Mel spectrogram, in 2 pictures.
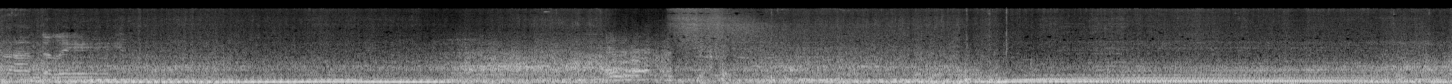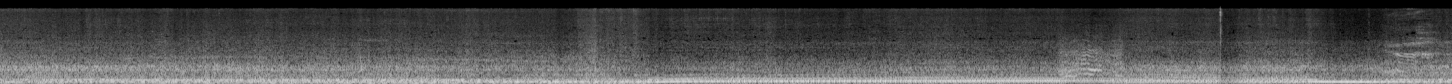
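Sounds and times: car engine: 0.0 - 29.0
tyres hissing on wet pavement: 6.6 - 8.2.

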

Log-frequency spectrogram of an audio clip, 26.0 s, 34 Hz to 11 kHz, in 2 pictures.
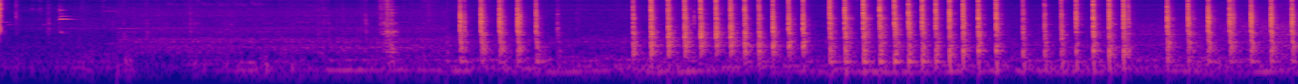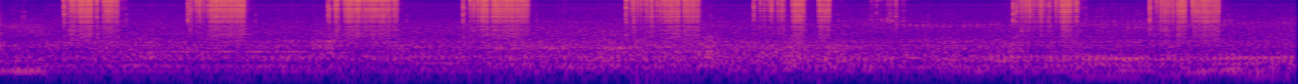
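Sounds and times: hammer tapping on sheet steel: 6.3 - 13.1.

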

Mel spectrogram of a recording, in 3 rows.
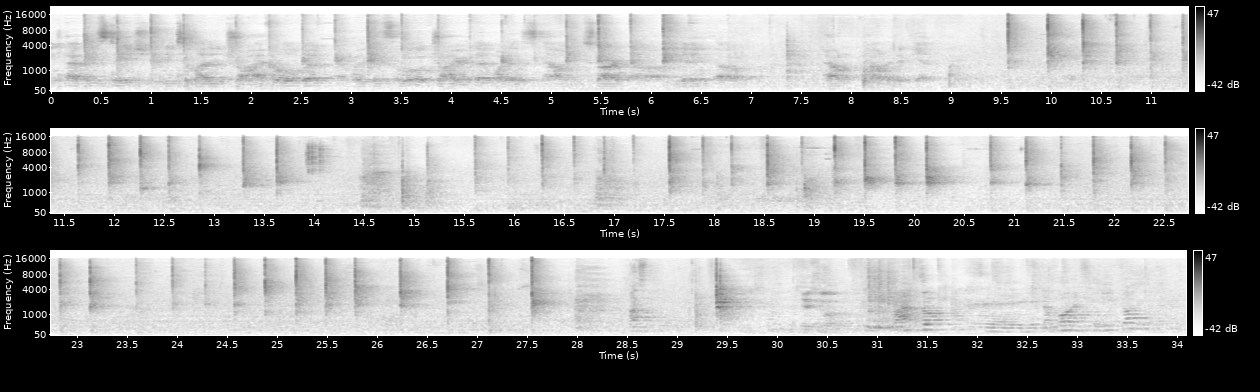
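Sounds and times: wooden paddle slapping clay: 15.1 - 27.8.

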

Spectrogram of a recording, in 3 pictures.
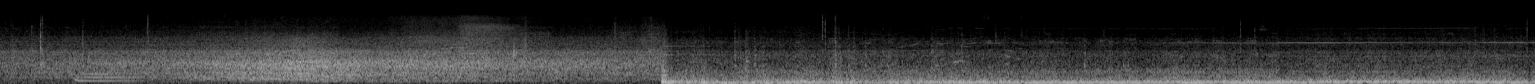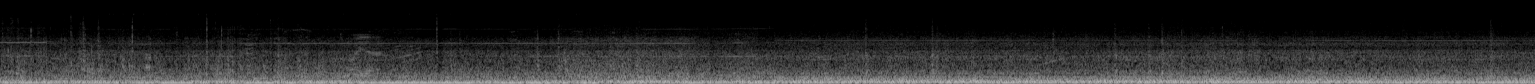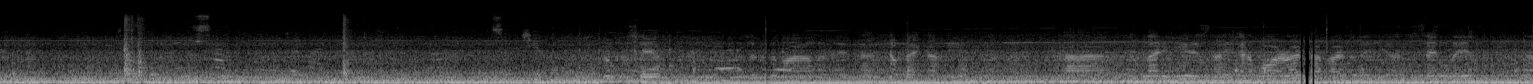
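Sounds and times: bus engine drone: 0.0 - 46.0
road noise: 0.0 - 46.0
faint high whine: 6.6 - 24.3.

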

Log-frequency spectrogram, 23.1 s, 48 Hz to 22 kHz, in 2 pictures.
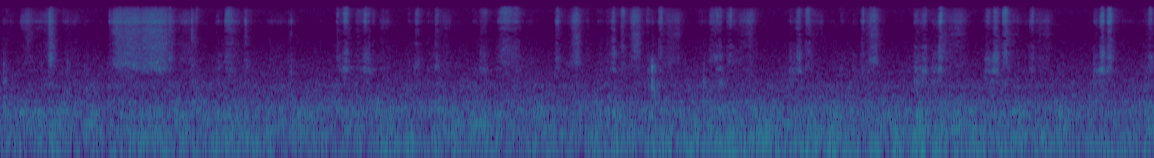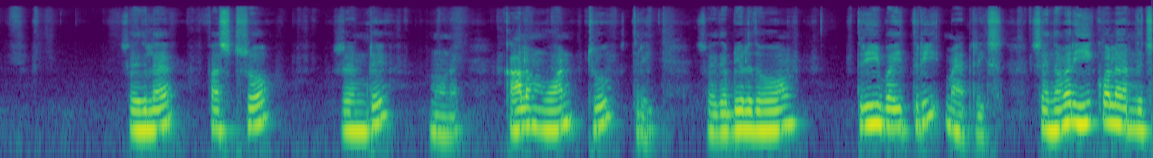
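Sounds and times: pen scratching on paper: 0.2 - 2.5, 3.4 - 17.9.

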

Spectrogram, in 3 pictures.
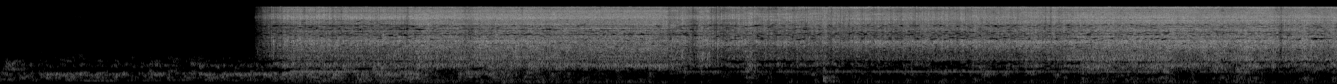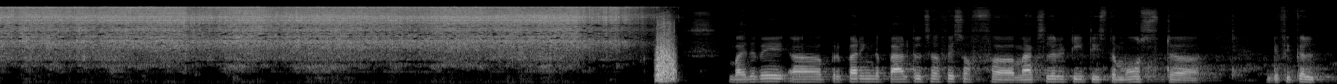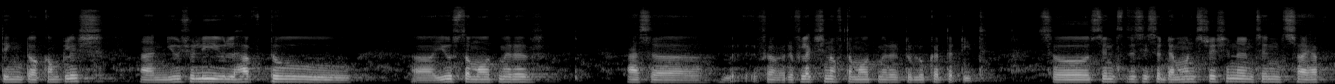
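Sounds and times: dental drill high-pitched hiss: 2.6 - 20.2.

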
